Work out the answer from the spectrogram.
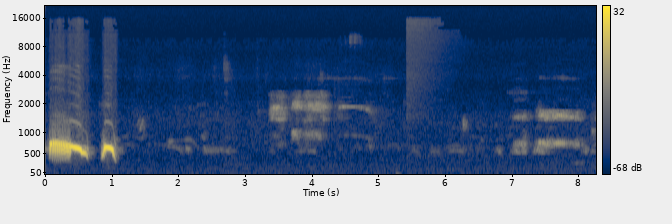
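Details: Spotted dove calling the flock: a long low coo and a short arched one at the start, followed by quiet with faint distant bird chirps.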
